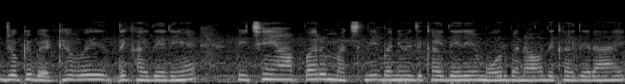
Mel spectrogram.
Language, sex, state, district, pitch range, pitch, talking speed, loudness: Hindi, female, Uttar Pradesh, Gorakhpur, 195-215 Hz, 205 Hz, 230 wpm, -26 LUFS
